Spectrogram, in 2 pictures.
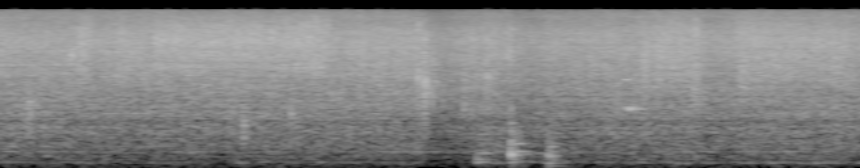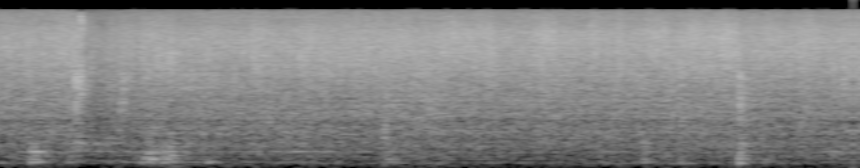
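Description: Steady sizzle of food frying in a pan, with a few light knocks around three seconds in and again around six seconds in as celery stalks are set down on a plastic cutting board.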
